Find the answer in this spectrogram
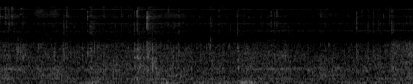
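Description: Faint, steady rolling noise of a mountain bike ridden along a forest track: tyres on the leaf-strewn ground, with a few light knocks.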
